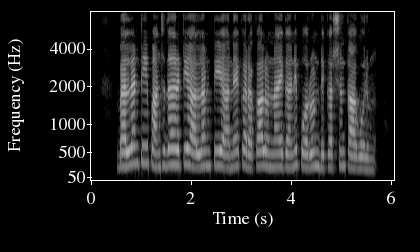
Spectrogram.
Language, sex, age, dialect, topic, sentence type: Telugu, female, 18-24, Utterandhra, agriculture, statement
